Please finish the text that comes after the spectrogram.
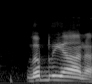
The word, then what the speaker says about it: Ljubljana: Ljubljana, thank you.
